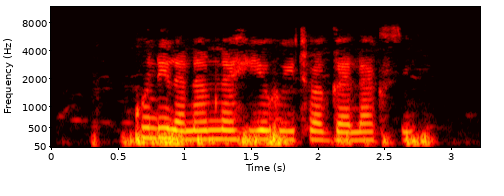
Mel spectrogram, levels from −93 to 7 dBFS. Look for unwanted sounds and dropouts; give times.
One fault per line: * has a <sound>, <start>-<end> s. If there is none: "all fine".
all fine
